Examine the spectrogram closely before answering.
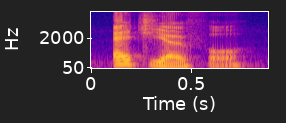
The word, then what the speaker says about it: Ejiofor: It's Chiwetel Ejiofor. So you're supposed to say the J.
